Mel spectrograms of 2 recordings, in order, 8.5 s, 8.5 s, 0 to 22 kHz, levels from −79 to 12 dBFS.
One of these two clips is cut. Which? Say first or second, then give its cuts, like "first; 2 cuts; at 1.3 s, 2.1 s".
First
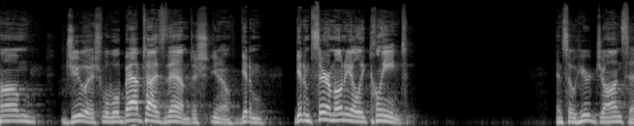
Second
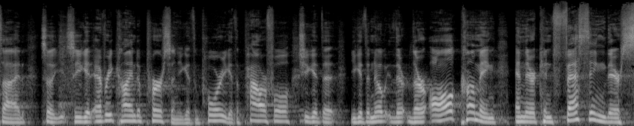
second; 1 cut; at 4.0 s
